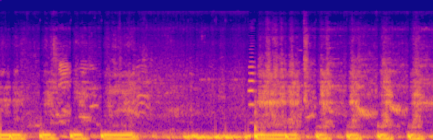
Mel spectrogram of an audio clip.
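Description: Bass-heavy DJ music played through a truck-mounted speaker stack, with loud deep bass hits in a stop-start rhythm and a vocal line over them.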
